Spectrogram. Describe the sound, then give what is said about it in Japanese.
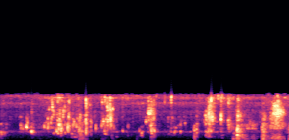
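Water runs from a tap in a steady, splashy stream while dishes are being washed, with bright bursts and clatters as it hits something below, fairly loud throughout. “これ水の音結構入っちゃうのかな。”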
